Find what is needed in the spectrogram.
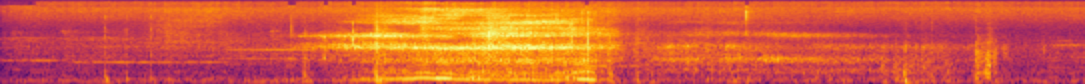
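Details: A single low, rattling snore on an in-breath in a quiet room, with faint clicks and background noise; a sleeping female snoring.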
